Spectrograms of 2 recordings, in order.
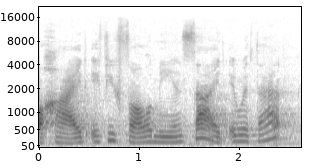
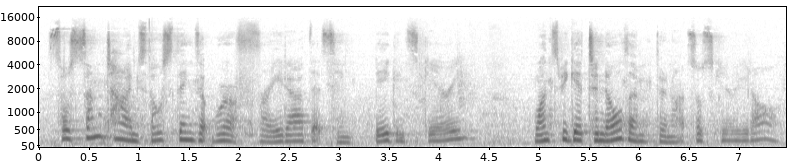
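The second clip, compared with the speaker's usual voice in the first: usual speaking voice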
